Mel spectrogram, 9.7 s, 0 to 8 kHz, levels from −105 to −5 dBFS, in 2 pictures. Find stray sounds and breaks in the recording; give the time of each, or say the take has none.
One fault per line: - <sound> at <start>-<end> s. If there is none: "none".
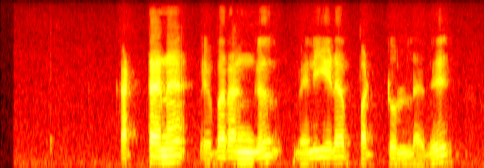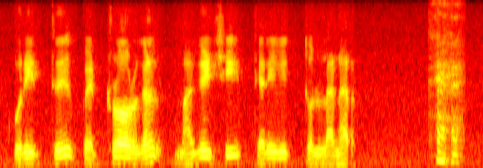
- laugh at 9.1-9.5 s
